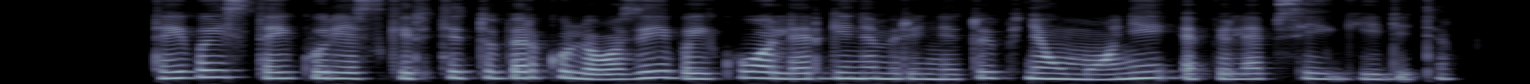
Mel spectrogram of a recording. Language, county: Lithuanian, Tauragė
